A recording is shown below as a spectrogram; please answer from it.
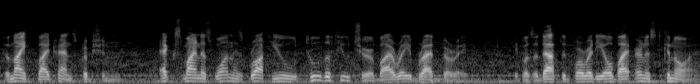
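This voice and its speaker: A male announcer giving the closing credits of a 1950s radio drama in a crisp, measured way. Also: mid-range voice, very animated. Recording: dull old radio transcription with faint hiss.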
